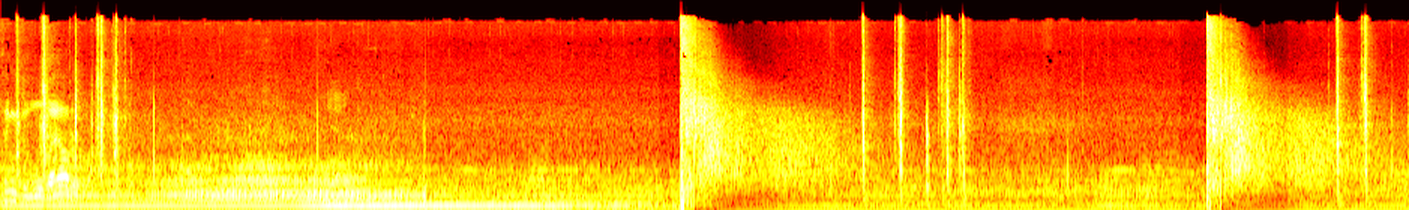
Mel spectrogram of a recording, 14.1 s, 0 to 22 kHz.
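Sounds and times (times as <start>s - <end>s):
rifle bolt clicks: 0.0s - 1.3s, 8.4s - 9.8s, 13.2s - 14.0s
steady low hum: 0.0s - 14.0s
rifle shot with echo: 6.8s - 9.2s, 12.0s - 13.9s.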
